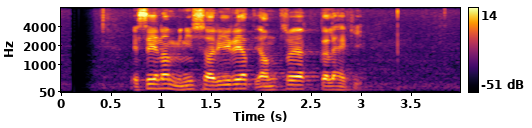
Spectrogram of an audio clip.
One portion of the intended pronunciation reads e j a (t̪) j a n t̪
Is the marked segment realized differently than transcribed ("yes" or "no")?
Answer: no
